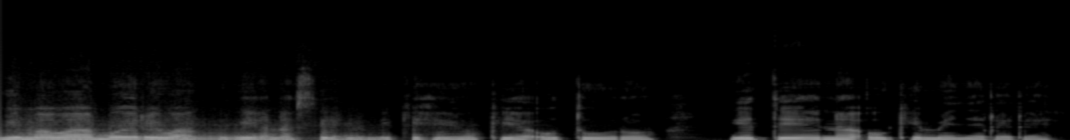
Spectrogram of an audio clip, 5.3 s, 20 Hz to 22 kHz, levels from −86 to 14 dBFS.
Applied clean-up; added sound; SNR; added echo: neural mask model RNNoise.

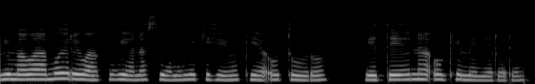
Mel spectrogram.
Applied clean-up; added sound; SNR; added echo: neural mask model DeepFilterNet 3.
